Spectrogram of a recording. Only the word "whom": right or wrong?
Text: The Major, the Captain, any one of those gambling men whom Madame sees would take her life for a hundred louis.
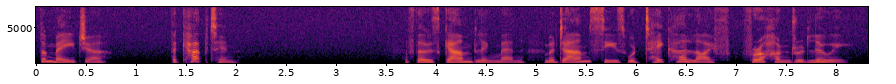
wrong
